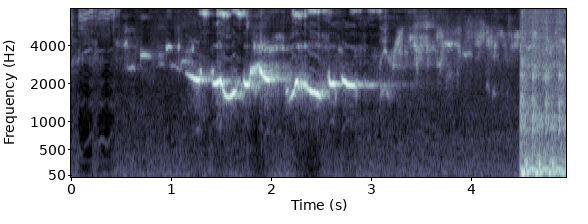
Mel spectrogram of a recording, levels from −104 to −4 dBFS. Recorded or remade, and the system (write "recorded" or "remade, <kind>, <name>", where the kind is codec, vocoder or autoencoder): remade, autoencoder, DAC-VAE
